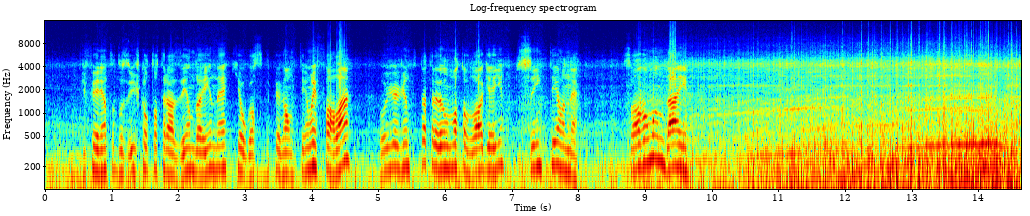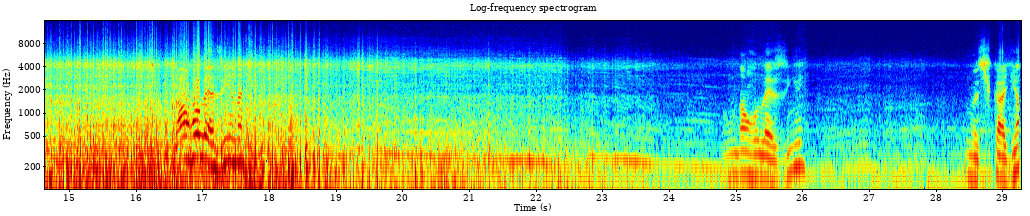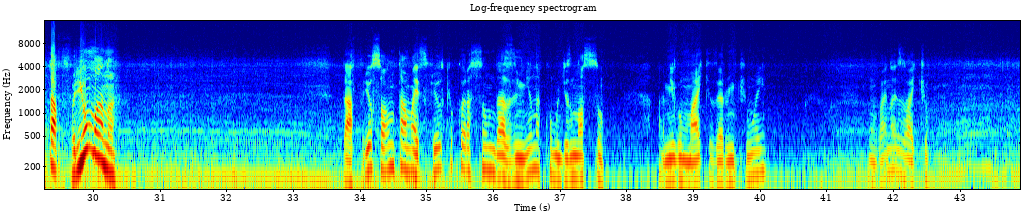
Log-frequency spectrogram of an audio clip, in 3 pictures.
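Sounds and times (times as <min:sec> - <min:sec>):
motorcycle engine running: 0:00.0 - 0:43.9
wind and road noise: 0:00.0 - 0:43.9.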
